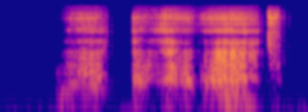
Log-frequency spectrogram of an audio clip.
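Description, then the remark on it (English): Wet mouth sounds of someone sipping and gulping water from a cup: three longer slurping pulls and a short final swallow, loud and intimate, with no talking. “Let me drink a sip of water from my lovely cup.”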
